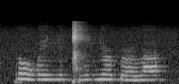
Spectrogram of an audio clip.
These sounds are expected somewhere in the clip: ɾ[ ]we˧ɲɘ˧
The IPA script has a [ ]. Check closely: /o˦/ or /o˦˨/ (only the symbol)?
o˦˨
